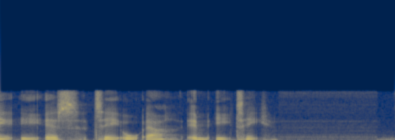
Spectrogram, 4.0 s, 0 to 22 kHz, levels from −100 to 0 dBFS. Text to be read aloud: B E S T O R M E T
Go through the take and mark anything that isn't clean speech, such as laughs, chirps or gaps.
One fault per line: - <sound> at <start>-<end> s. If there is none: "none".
none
